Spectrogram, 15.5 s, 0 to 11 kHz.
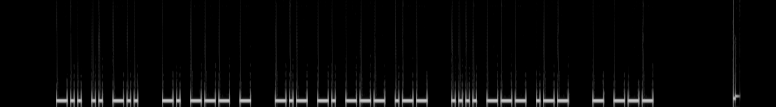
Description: Morse code, heard as a keyed tone, about 17 wpm, 700 Hz. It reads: DID NOT KNOW HOW TO
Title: Sets of 5 Words 17wpm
